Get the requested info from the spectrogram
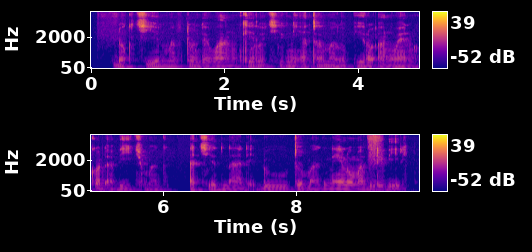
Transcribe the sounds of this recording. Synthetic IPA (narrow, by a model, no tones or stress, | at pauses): dɔkt͡ʃienmartɔndɛwaŋkʰelot͡ʃeɡniʔatamalopjeɾoʔaŋwɛnkɔda̰bit͡ʃmɡ | at͡ʃjed̪nadḛdutomaɡnɛnɔmabiɾḭbḭɾi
